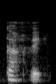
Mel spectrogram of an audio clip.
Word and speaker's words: café: palabra aguda, recordemos que las palabras agudas son aquellas en que la voz se carga en la última sílaba. Entonces, un ejemplo de palabra aguda es la palabra café.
